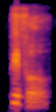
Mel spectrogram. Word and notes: piffle: Indian

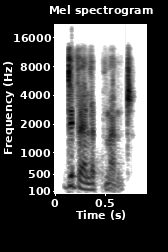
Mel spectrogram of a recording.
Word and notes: Development: Indian

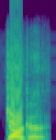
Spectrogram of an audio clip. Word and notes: darter: American English

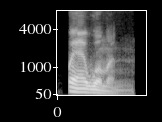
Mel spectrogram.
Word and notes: airwoman: British English

